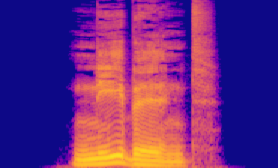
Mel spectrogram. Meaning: present participle of nebeln
- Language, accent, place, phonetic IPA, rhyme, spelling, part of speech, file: German, Germany, Berlin, [ˈneːbl̩nt], -eːbl̩nt, nebelnd, verb, De-nebelnd.ogg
